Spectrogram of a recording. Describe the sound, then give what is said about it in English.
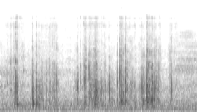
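Paper pages of a blank notebook, a prop for an elf show, being handled, giving soft irregular rustles and crinkly crackles in a string of short bursts, with no talking. “This book makes a lot of really nice sounds. It's just a, a blank notebook.”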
